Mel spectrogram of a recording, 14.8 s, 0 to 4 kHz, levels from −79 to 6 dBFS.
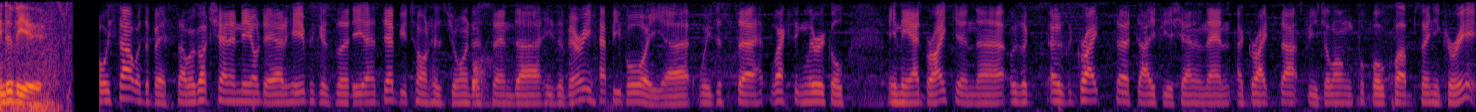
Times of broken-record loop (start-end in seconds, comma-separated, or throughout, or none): none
